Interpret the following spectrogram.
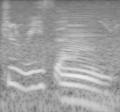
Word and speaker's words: Theresa: And then I would get to the office and be like, no, it's Theresa. So pronounce it properly.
